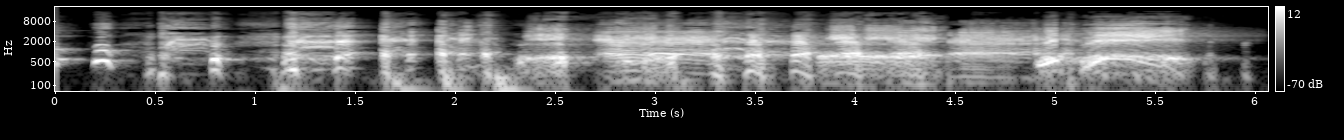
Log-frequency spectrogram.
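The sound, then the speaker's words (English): A woman's loud coughing fit: a rapid run of harsh, choppy coughs, then strained, wheezy vocalizing that could be laughter mixed in as the fit goes on. “She just got a coughing fit.”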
